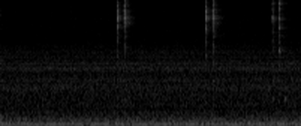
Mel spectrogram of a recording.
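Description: Faint computer mouse clicks in three brief clusters about a second apart, the last of them the right-click that opens a context menu, over low room hiss.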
